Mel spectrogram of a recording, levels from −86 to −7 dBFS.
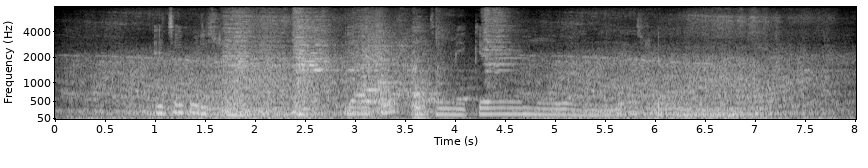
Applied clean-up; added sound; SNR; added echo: none; Drawer open or close + Fixed-wing aircraft, airplane; -4 dB; none.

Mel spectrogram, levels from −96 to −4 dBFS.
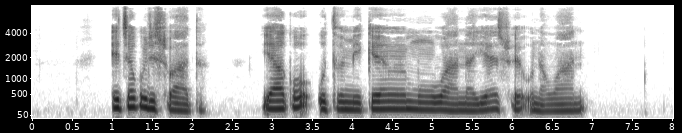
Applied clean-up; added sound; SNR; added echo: none; none; none; none.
